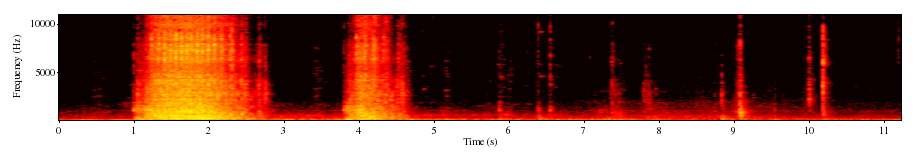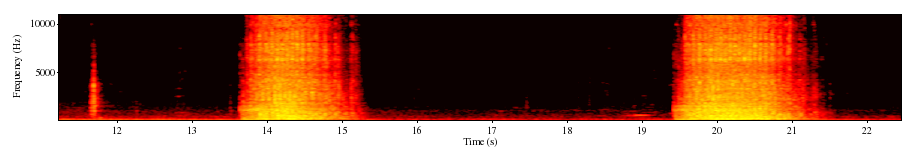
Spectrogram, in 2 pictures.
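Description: A sewing machine whirs in loud bursts of stitching.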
